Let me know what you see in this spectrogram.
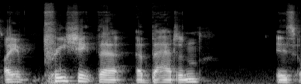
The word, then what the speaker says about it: Abaddon: Okay, that's our lowdown on how to pronounce Abaddon. – Yes, Abaddon.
